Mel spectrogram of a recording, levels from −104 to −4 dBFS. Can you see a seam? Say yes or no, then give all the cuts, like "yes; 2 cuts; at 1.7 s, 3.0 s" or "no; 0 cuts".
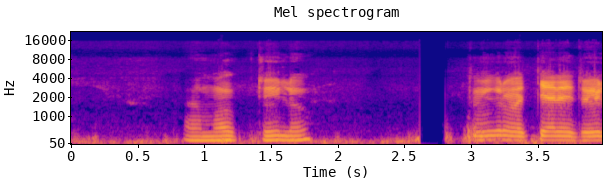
yes; 1 cut; at 2.8 s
